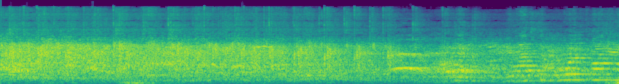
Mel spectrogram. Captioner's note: applause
